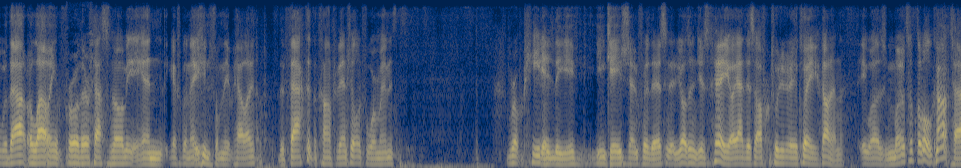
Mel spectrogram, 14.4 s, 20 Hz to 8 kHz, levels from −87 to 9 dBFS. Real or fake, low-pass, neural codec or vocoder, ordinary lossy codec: fake; 7.2 kHz; codec, 16 kHz in and 24 kHz out, 0.4 kbps, LongCat-Audio-Codec, four codebook decoder; Opus, 16 kbps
